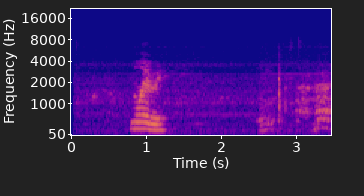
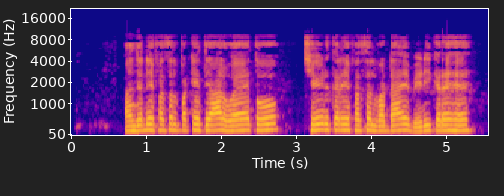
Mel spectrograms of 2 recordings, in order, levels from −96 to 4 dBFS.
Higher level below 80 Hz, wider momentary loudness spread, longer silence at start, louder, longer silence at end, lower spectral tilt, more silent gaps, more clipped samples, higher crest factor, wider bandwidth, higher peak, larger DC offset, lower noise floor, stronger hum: second, -88 dBFS vs -54 dBFS; first, 21 LU vs 5 LU; second, 0.3 s vs 0.7 s; second, -38 LUFS vs -12 LUFS; second, 0 s vs 0.25 s; first, -7 dB/octave vs -5.5 dB/octave; neither; neither; first, 22 dB vs 12 dB; second, 7.8 kHz vs 9.4 kHz; second, -20 dBFS vs 0 dBFS; neither; first, -67 dBFS vs -55 dBFS; neither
